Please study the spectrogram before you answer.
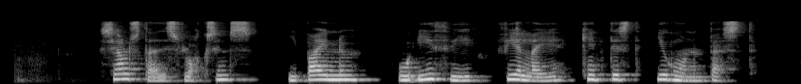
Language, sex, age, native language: Icelandic, female, 30-39, Icelandic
